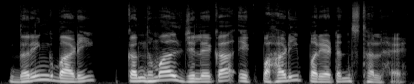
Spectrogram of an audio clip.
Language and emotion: Hindi, neutral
